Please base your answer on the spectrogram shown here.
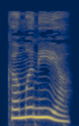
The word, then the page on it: ಗಮನೀಯ: gamanīya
